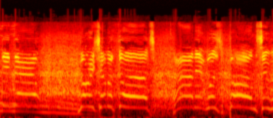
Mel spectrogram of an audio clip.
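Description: A football commentator's voice calling a goalmouth scramble as the ball goes in, over crowd noise in the stadium.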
